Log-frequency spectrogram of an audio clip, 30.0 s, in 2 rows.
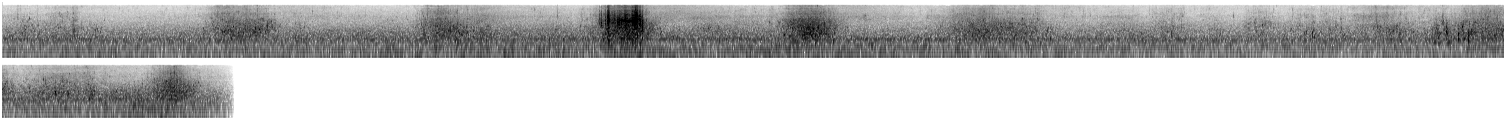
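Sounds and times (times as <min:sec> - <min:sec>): low rumble of wind: 0:00.0 - 0:17.3
small waves washing in: 0:00.0 - 0:17.3.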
